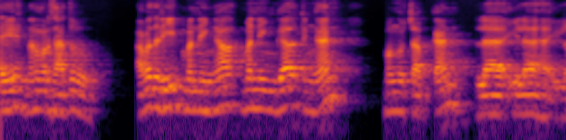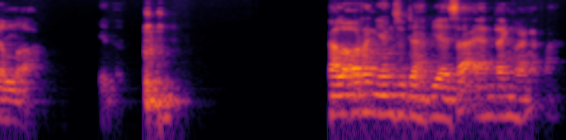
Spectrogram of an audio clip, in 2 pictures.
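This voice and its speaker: A man with a Javanese Indonesian accent preaching a mosque sermon. He talks animatedly, jumping high for questions and dropping soft and low for hushed examples. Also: lo-fi sound. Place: mosque hall. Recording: echoey mosque hall.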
